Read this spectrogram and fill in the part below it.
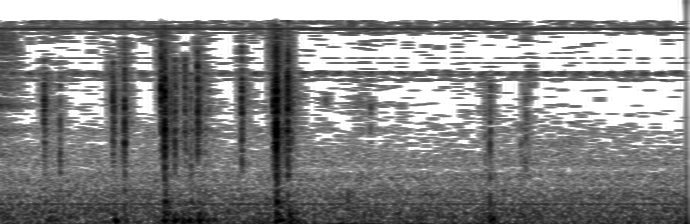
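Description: Close, irregular bursts of keystrokes on a computer keyboard at a desk, clustered in quick runs with short pauses, while an op amp simulation is set up in LTspice; no one talks.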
